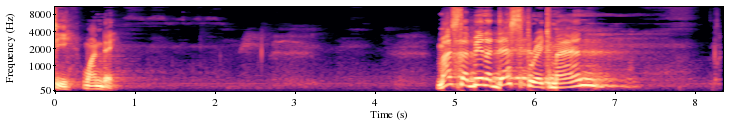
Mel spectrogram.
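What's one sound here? A man speaks with animation through a microphone in a reverberant hall.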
